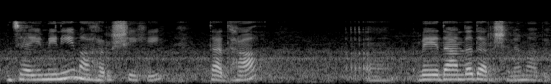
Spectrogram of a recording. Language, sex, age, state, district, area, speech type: Sanskrit, female, 18-30, Kerala, Malappuram, urban, spontaneous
